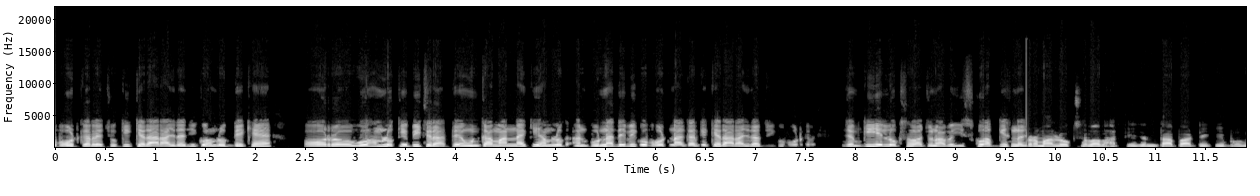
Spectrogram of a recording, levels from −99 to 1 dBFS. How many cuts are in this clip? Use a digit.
1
